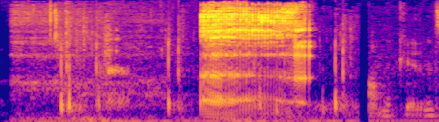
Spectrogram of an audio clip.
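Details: Girl's burp from a compilation clip: a loud, drawn-out voiced belch of about half a second, with faint talk and room noise around it; burping.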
